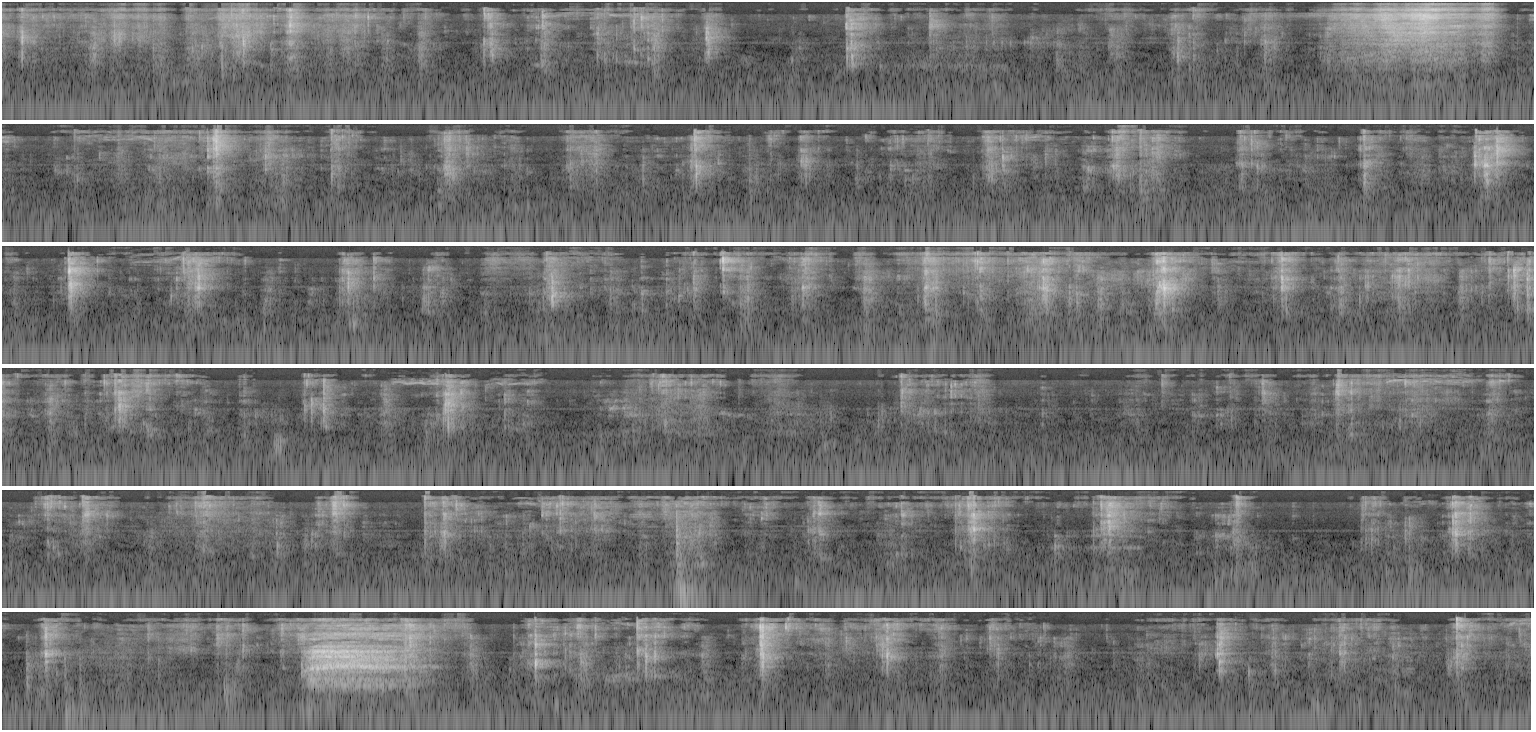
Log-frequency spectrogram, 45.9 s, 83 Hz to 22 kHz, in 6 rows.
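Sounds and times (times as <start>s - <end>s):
person chewing pizza: 0.0s - 45.9s
steady low hum: 0.0s - 45.9s.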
